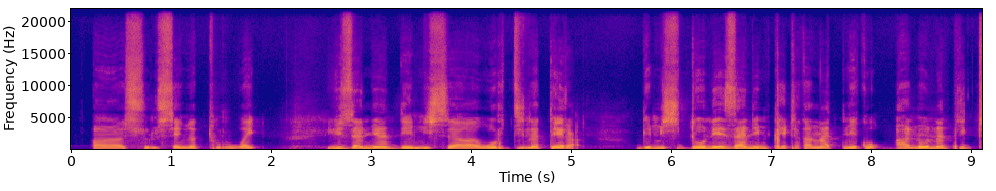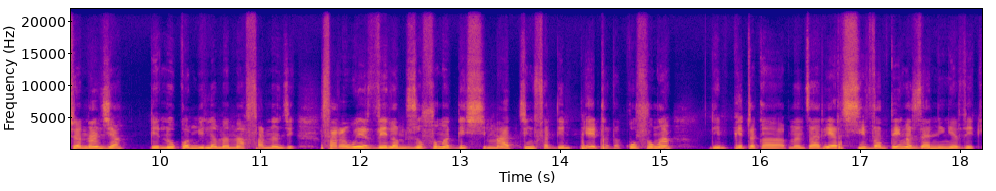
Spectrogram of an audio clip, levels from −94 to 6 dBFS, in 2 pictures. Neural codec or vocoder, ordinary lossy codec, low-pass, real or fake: codec, 44.1 kHz, 7.8 kbps, Pupu-Codec; none; none; fake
